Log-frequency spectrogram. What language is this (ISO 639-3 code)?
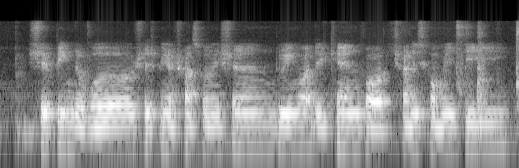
eng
